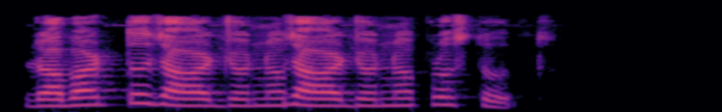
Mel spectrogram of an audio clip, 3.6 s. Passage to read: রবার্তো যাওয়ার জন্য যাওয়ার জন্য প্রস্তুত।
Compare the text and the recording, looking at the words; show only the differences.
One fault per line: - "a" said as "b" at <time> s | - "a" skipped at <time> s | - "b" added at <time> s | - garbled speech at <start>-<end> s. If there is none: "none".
none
